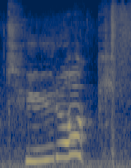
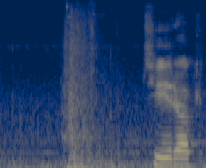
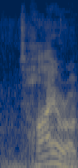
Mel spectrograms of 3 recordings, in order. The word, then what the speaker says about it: Turok: Tyrok doesn't make any sense because there's not a Y in there.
